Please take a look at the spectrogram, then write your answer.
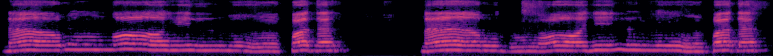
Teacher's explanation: এই তাটা হায় সাকিন হয়ে যাবে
